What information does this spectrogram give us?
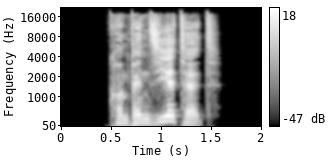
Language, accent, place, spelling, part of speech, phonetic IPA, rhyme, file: German, Germany, Berlin, kompensiertet, verb, [kɔmpɛnˈziːɐ̯tət], -iːɐ̯tət, De-kompensiertet.ogg
- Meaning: inflection of kompensieren: 1. second-person plural preterite 2. second-person plural subjunctive II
